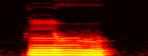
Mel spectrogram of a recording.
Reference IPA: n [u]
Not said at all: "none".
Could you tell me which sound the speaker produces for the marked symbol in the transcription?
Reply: u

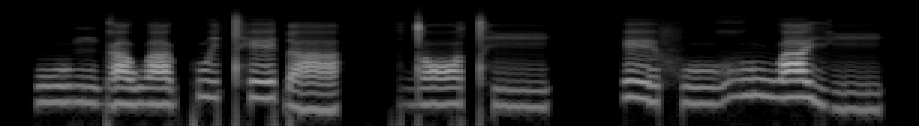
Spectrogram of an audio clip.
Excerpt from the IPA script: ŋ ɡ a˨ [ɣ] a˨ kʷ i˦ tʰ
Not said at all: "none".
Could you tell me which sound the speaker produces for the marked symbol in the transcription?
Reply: w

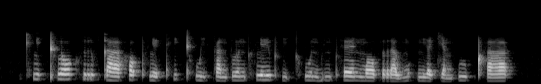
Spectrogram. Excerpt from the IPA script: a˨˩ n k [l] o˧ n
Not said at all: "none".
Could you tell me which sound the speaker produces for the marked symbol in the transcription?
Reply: l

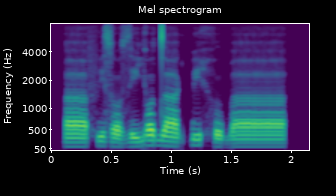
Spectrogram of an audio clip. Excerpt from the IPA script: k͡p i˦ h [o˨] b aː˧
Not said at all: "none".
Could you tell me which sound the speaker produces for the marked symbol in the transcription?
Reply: o˨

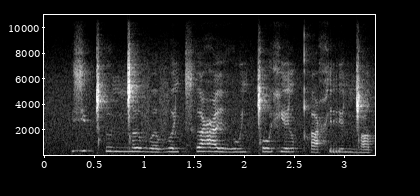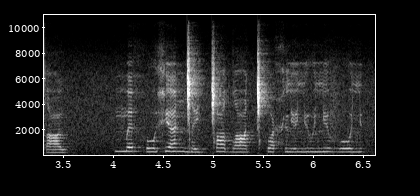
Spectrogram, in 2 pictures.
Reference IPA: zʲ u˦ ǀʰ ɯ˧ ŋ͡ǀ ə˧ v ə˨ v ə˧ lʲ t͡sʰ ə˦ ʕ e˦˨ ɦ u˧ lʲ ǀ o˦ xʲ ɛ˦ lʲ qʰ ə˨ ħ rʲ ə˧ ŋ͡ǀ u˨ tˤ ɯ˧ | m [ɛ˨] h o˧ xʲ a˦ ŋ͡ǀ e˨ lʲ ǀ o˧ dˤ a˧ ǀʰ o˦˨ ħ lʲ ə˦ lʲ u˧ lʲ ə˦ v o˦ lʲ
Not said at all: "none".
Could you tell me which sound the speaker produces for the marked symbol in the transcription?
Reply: ɛ˦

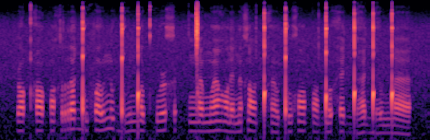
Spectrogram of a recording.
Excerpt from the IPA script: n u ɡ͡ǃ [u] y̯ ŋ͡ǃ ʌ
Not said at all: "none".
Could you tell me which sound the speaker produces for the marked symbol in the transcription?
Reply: u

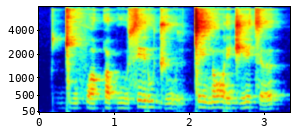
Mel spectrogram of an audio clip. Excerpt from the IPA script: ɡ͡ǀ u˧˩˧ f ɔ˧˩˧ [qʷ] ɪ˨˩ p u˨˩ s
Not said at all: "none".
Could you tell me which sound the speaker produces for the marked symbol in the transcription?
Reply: qʷ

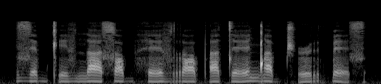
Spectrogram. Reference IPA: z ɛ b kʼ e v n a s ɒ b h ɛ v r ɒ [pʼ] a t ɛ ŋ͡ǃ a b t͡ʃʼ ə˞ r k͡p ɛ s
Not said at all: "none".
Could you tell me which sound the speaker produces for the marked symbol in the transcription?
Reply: pʼ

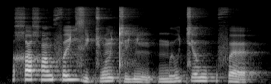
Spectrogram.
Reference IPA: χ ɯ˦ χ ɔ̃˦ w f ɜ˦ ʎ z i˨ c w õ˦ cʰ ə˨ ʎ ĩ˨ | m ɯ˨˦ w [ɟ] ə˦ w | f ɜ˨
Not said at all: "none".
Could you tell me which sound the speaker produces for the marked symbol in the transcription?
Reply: c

